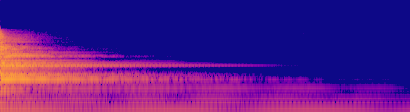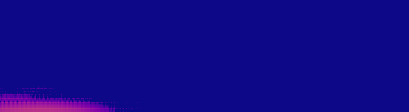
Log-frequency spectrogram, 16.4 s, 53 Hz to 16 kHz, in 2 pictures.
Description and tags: Gong - percussion 11 03
Gong from a collection of various sized gongs
Studio Recording
Rode NT1000
AKG C1000s
Clock Audio C 009E-RF Boundary Microphone
Reaper DAW
bell, chinese, clang, drum, gong, hit, iron, metal, metallic, percussion, percussive, ring, steel, temple, ting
